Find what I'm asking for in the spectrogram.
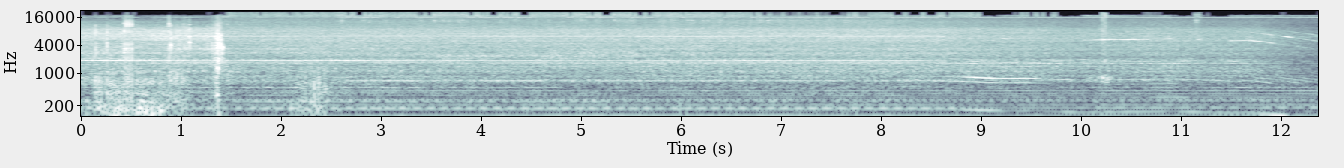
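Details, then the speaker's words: Lite-On LVW5005 DVD/CD recorder finalizing a CD-RW disc: steady high whirring rush with thin high tones, then tails off as it slows; the disc spins far too fast, drafting out the front. "holy smoke that disc is wound up fast you feel the draft coming out of the front of the machine like it's just"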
